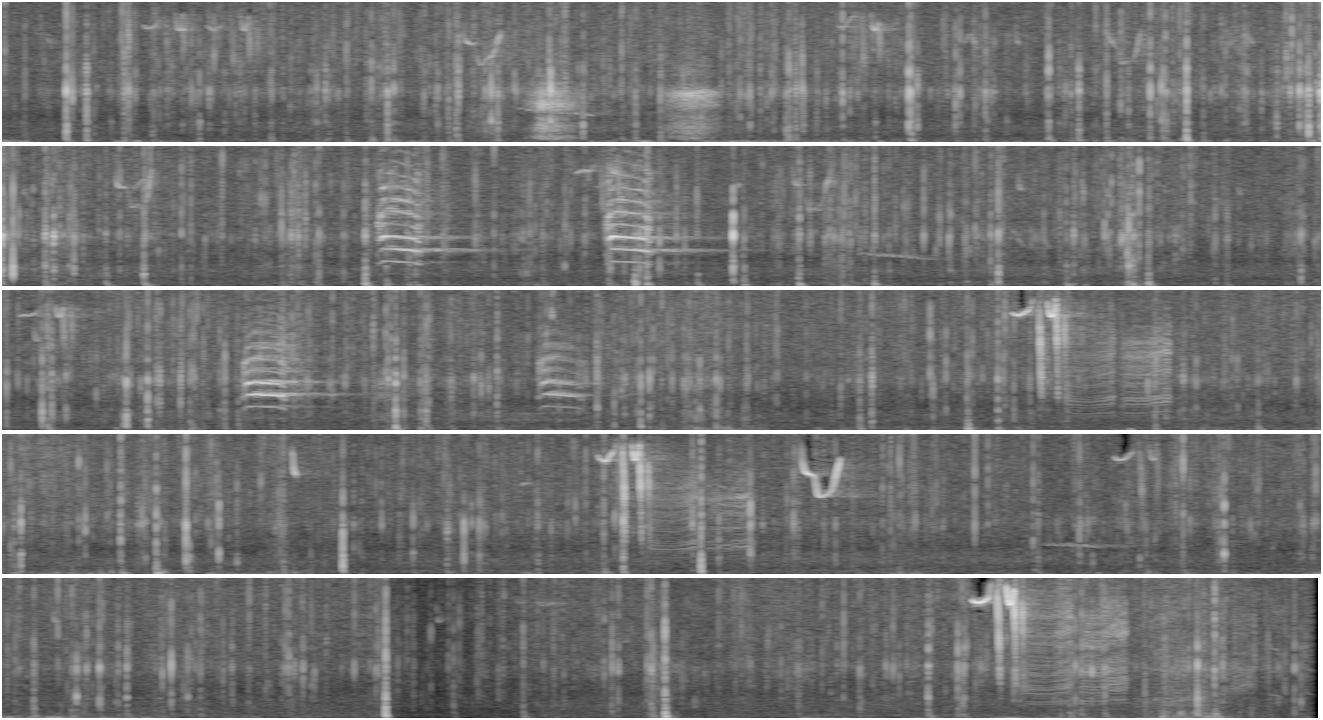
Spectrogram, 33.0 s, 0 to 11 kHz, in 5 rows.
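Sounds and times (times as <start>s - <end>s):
short bird calls: 2.4s - 3.7s, 18.4s - 19.1s, 22.9s - 23.6s, 31.3s - 32.8s
woodpecker tapping on wood: 22.8s - 23.6s.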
